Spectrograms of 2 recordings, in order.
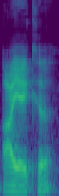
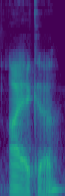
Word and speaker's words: Ayaka: Okay, so that's Ayaka, right? They say it wrong. It's not Ayaka, it's fucking Ayaka.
